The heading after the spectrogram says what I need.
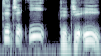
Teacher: Instead of separating did you, the D and Y sounds often combine to make a J sound.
